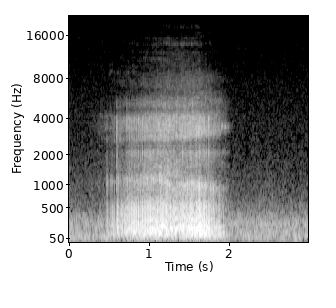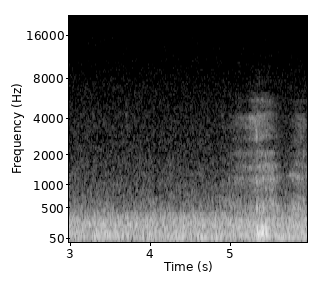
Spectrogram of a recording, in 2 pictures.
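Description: One loud, rumbling snore on an in-breath, then quiet breathing with a faint snort starting near the end; snoring.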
